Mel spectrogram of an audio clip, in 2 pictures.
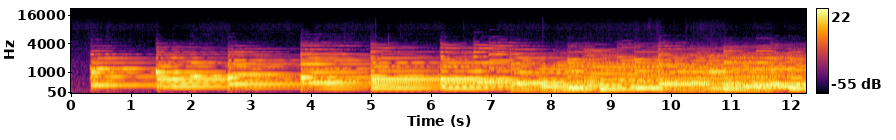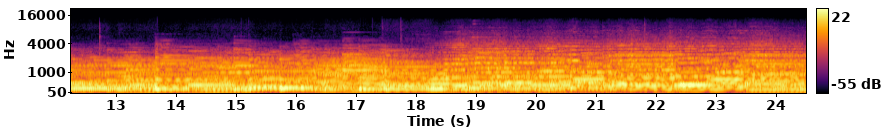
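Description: Grand piano playing a solo. It opens with five spaced chords, each struck and left to ring and fade, then moves into a flowing run of notes. The orchestra's strings come in under it, growing fuller near the end.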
